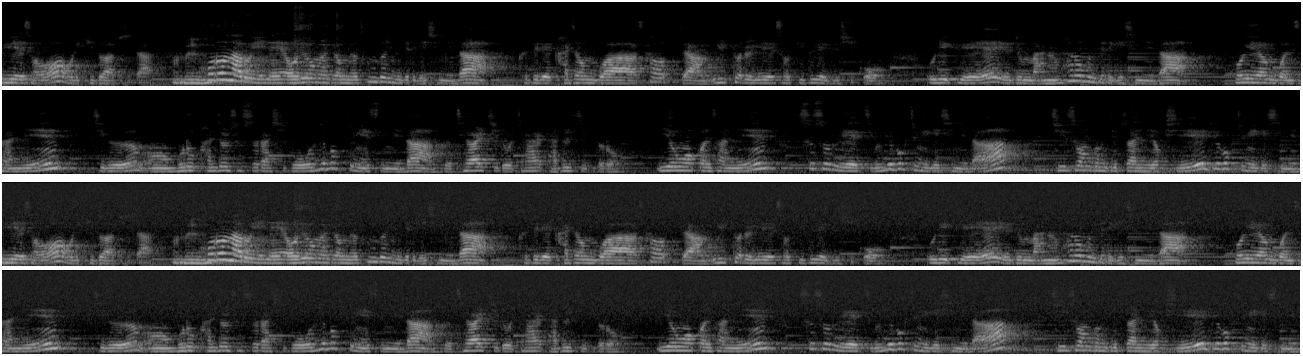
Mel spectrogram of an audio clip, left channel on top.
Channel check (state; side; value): noise; right; hiss, 11 dB below the sound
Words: 위해서 우리 기도합시다. 아멘. 코로나로 인해 어려움을 겪는 성도님들이 계십니다. 그들의 가정과 사업장, 일터를 위해서 기도해 주시고 우리 교회에 요즘 많은 환우분들이 계십니다. 고혜영 권사님 지금 무릎 관절 수술하시고 회복 중에 있습니다. 그 재활치료 잘 받을 수 있도록 이용호 권사님 수술 후에 지금 회복 중에 계십니다. 지성금 집사님 역시 회복 중에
